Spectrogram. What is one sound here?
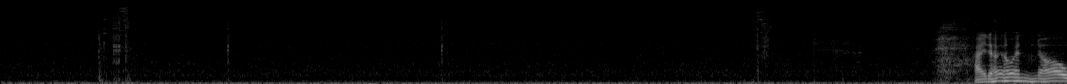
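Soft interface whooshes and clicks sound as menu cards slide.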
